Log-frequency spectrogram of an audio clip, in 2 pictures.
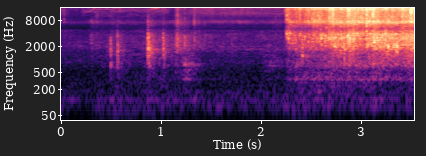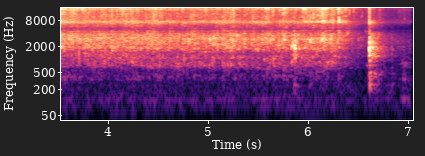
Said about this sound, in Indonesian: Kemudian kita tambahkan air.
